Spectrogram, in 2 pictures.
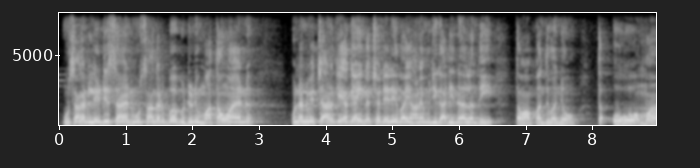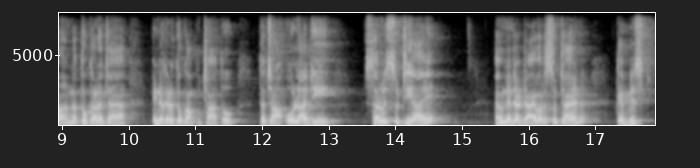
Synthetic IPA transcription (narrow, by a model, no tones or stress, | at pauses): mũːsãɡəʈleːɖɪsaːɦɪnɪmũːsãɡɐʈɪɓɐɓʊɖʱɪɽijũmaːt̪aũaːɦɪnɪ̆ | ʊn̤ənɪ̆ʋɪt͡ɕaːɾəɽ̃̆kʰeːɐɠãːinɐt͡ɕʰɐɗeɗiebʱaːiɦaːɽ̃emʊ̃ɦɪ̃ɲd͡ʑiɡaːɗinɐɐlə̃nd̪it̪ɐʋ̤ãpɐ̃nd̪ʱɪʋɐɲõː | t̪ɐʊɦomãnɐt̪ʰokɐɾəɽ̃ət͡ɕaːɦija̰ | ɪnə̆kɐɾet̪oːkʰãpʊt͡ɕʰa̰t̪ʰo | t̪ɐt͡ɕʰaːʔɔːlad͡ʑiː | sɐɾʋɪsːʊʈʰiaːɦeː | ɛ̃ːʊnəd͡ʑaːɖɾaːɪʋəɾsʊʈʰaːɦɪnɪ̆ | keːɓɪsʈ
